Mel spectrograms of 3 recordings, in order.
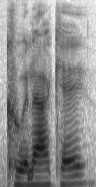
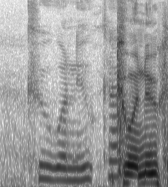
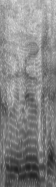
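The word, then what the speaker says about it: Kiwanuka: And yeah, and the Emily Sande, and I always pronounce his name wrong, Michael Kuanake. Is it, how do you pronounce it? Kuanuka, I think. Kuanuka, yeah. They're two fantastic acts, you know.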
